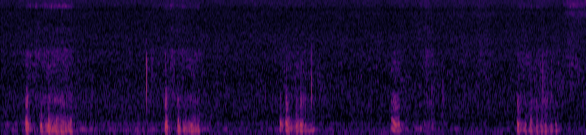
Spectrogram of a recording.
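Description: A sleeping cat snores with short, rumbling, fluttery sounds about every two and a half seconds.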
